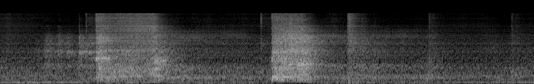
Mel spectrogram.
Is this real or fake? fake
